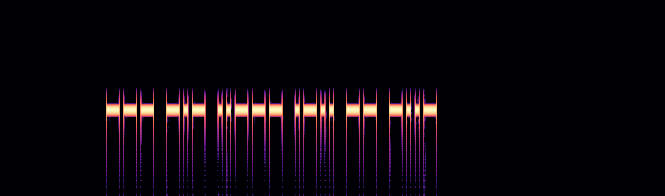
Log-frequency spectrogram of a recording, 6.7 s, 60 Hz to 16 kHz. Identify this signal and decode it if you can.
Morse code, heard as a keyed tone, about 28 wpm, 700 Hz. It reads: OK2LMX
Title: DXCC-100 Call Signs - 6 Characters - Repeated 3x - 28wpm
